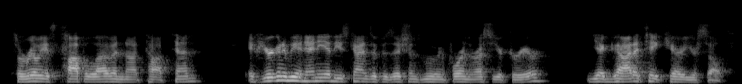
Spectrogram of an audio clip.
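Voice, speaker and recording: Talking at a very fast pace, a man speaks with a French-Canadian accent. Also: medium pitch for a man. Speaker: former government CIO, keynote speaker. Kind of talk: keynote speech. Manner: animated.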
